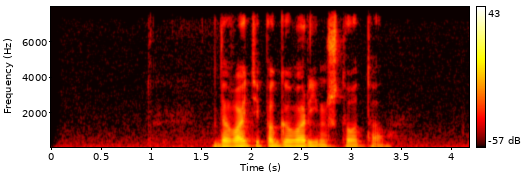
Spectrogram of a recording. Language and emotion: Russian, neutral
